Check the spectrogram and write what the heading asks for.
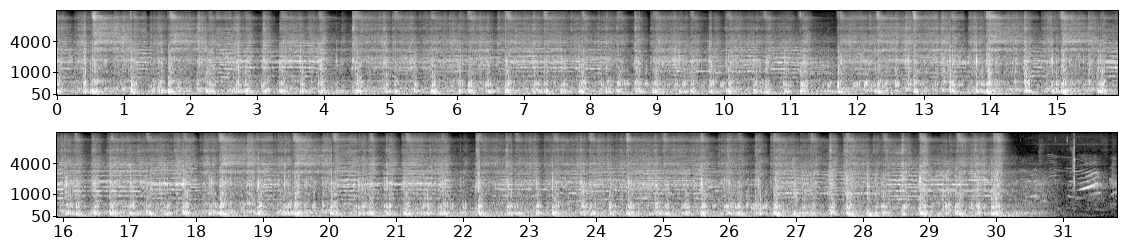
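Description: Fanfare corps playing as it marches: fanfare trumpets over a steady beat of marching snare and bass drums.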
